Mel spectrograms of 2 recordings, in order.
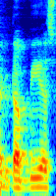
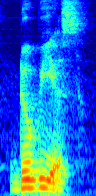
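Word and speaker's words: dubious: बी की या फिर जब आप बात करते हैं डी U double B आई एनजी की तो दिस इज प्रोनाउंस डब और डबिंग बट ऐसा नहीं कि आप इसको भी उस हिसाब से डबस बुलाएंगे दिस इज डुब अस ठीक है तो ड्यू बियस डीयू की साउंड आएगी इसमें तो प्रोनंसिएशन का भी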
